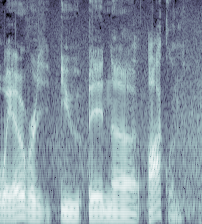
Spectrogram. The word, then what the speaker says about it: Auckland: Uh on on the way over you in uh Auckland, right?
